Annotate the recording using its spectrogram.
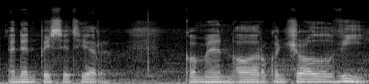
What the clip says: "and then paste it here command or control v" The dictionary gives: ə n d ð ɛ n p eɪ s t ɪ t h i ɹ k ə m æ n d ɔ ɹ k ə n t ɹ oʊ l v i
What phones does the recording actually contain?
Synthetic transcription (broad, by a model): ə n d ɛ n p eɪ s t ɪ t h i ɹ k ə m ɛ n ɔ ɹ k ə n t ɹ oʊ l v i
